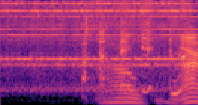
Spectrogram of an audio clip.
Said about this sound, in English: The phone is ringing. Answer it.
